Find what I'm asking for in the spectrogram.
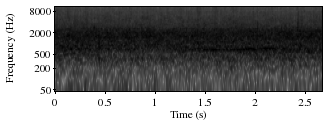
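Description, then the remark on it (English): Sustained, dense applause from the orchestra at a concert, mixed with the light rattle of string players tapping their bows, steady and fairly loud throughout with no voices. “Applause from the orchestra, the strings tapping their bows as well.”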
